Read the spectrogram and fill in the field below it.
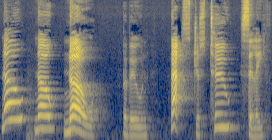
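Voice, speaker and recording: A woman's voice: high-pitched, wildly swooping pitch, very slow, bright, forceful tone, pitched above the performer's own voice, exaggerated voice. A woman voicing a gloomy, self-conscious rhino in a children's story, complaining with heavy emphasis. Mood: exasperated.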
